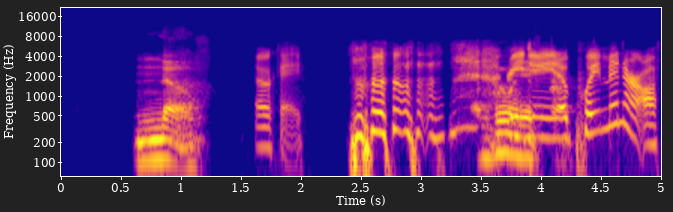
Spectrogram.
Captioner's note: laughter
